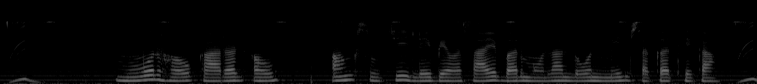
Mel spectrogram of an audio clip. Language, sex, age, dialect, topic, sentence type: Chhattisgarhi, female, 31-35, Northern/Bhandar, banking, question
